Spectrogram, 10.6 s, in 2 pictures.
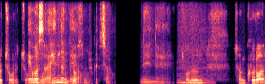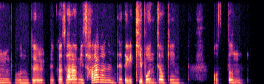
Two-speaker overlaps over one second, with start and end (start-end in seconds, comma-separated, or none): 0.5-2.2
